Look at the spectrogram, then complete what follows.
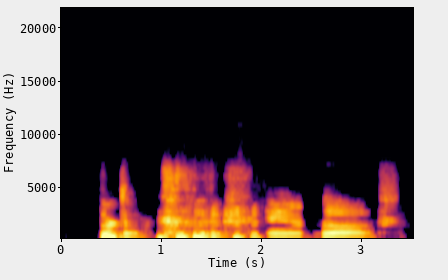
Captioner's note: laughs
